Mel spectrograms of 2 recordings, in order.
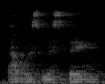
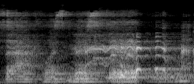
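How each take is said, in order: First: Low, hushed retold answer; quiet reveal. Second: Loud, slow, drawn-out acted shock; outraged disbelief. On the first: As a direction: say it small and under, very softly. Quietly telling mom who that was. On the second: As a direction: echo it back as an appalled mom, stretching it out. Mom's outraged echo of the news.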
